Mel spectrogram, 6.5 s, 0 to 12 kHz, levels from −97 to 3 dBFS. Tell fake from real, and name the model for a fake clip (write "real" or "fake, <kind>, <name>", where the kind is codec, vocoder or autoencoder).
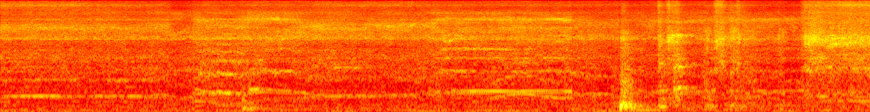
fake, autoencoder, DAC-VAE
